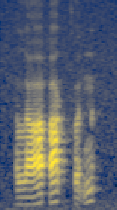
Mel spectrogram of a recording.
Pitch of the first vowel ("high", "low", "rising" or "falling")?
rising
